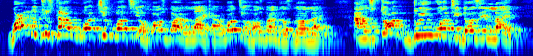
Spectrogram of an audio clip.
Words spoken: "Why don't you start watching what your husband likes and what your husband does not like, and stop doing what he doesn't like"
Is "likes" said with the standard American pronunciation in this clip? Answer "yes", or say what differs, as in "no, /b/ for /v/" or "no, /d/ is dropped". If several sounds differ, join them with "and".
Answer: no, /s/ is dropped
